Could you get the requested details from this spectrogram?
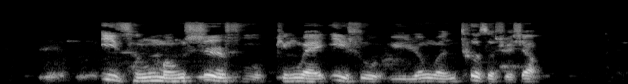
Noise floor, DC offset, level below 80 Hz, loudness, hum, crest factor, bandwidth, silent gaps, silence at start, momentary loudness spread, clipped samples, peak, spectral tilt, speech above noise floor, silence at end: -73 dBFS; under 0.1%; -62 dBFS; -18 LUFS; none; 18 dB; 7.6 kHz; none; 0.4 s; 18 LU; under 0.1%; -2 dBFS; -4.5 dB/octave; 55 dB; 0.9 s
